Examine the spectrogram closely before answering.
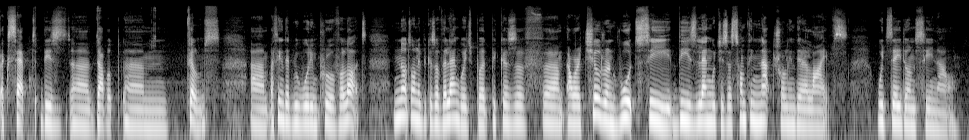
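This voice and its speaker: A woman's fairly low, dark and mellow voice in a Catalan accent, fairly even intonation, moderate pace, very clean recording with a silent background. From Catalonia, Spain. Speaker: professor. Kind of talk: interview. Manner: hesitant, many fillers.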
